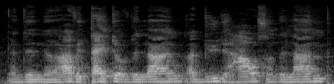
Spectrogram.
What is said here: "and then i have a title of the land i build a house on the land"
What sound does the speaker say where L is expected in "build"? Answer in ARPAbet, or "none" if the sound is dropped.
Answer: none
